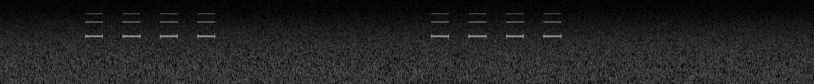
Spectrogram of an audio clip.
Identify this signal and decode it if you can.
Beep code, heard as a piezo beeper, played twice, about 3700 Hz. 4 short. In AMI BIOS tables: system timer failure; in Dell tables: memory read or write failure.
